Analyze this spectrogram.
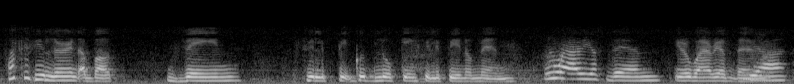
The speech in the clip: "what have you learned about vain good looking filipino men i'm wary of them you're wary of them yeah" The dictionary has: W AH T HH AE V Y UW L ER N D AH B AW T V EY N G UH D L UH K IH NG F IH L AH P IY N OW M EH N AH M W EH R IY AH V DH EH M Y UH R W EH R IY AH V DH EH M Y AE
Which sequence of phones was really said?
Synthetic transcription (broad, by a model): W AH T HH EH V Y UW L ER N D AH B AW T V EY N G UH D L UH K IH NG F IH L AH P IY N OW M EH N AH W EH R IY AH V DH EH M Y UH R W EH R IY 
